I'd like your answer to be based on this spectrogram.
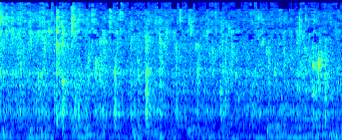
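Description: Onion sautéing in hot oil for a taro curry gives a steady, bright crackling sizzle with small pops, close and continuous for a couple of seconds without any talk.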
